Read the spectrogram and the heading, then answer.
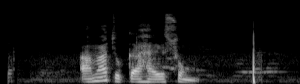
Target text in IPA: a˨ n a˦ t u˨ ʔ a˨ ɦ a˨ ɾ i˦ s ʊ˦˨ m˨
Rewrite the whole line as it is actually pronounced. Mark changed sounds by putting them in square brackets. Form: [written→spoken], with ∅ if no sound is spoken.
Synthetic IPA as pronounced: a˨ [n→m] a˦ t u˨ [ʔ→k] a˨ ɦ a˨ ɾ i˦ s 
